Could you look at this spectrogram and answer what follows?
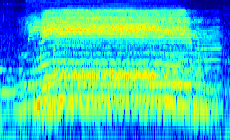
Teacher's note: দুই ঠোঁটের শুকনো জায়গা হইতে মিম।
